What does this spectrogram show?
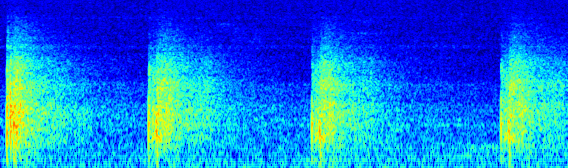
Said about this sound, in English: we're in Marietta Terrace, so we're literally like another fence line apart from us in the shooting range right now.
